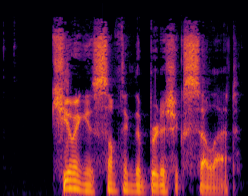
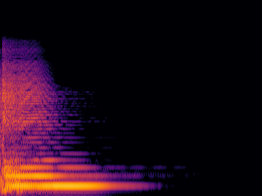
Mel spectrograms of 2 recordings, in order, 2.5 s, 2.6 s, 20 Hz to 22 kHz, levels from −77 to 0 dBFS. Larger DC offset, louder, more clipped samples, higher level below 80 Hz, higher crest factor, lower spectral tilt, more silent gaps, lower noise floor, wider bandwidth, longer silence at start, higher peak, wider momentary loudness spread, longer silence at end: neither; about the same, -15 LUFS vs -16 LUFS; neither; first, -44 dBFS vs -58 dBFS; about the same, 18 dB vs 14 dB; second, -2.5 dB/octave vs -6.5 dB/octave; neither; second, -56 dBFS vs -86 dBFS; first, 16.5 kHz vs 9.8 kHz; first, 0.55 s vs 0 s; first, 0 dBFS vs -6 dBFS; second, 7 LU vs 11 LU; second, 0.1 s vs 1.4 s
